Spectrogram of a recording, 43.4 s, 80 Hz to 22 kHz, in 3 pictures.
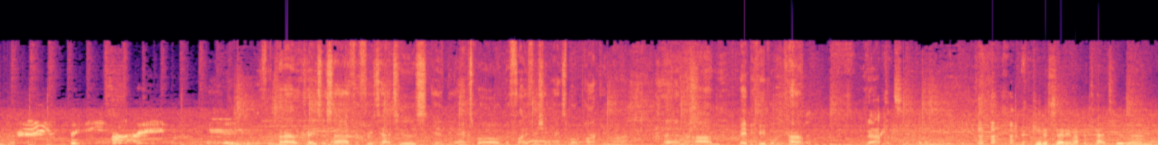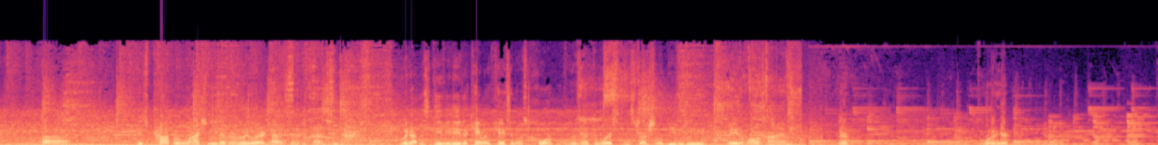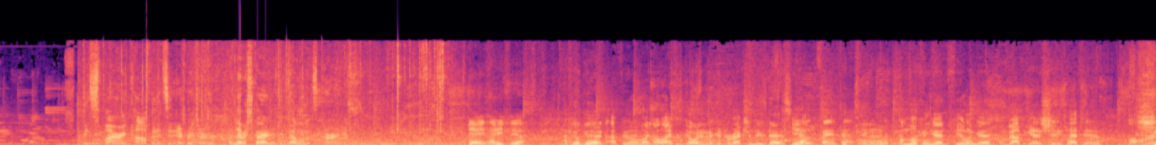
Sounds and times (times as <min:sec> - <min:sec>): Music: 0:00.0 - 0:43.4
Speech: 0:02.7 - 0:10.2, 0:12.8 - 0:14.4, 0:16.2 - 0:18.8, 0:19.5 - 0:24.4, 0:29.8 - 0:33.4, 0:34.9 - 0:43.4.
